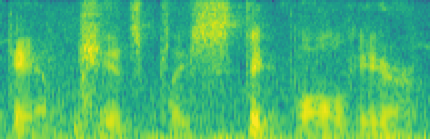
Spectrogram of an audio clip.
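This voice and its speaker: An actor playing a grumpy, nosy, bigoted old neighbor being questioned as a witness in a detective game. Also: male voice, fairly low pitch, steady tone, takes it slowly, crowd noise. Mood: grumbling. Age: older. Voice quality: gruff, cantankerous.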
